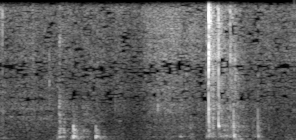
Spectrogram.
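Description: Faint handling noises from a T-shirt being turned over: a few soft clicks and rustles, with one sharper click about one and a half seconds in.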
